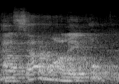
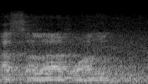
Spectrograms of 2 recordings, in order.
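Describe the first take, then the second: First: It is said fast, with a syllable swallowed. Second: It is said slowly, with every syllable clear. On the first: It turns into a curse wishing harm on the listener. The speaker calls it wrong. "saking buru-burunya" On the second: It is a proper greeting wishing peace. The speaker calls it right.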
